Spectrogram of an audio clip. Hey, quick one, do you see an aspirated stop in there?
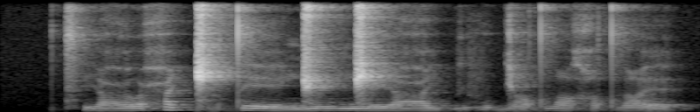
no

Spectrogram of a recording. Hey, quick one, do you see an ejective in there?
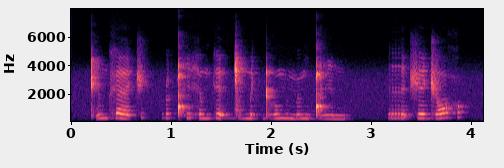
yes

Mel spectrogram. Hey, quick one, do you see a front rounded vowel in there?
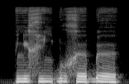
yes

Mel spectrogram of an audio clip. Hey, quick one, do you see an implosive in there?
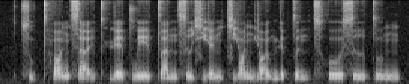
no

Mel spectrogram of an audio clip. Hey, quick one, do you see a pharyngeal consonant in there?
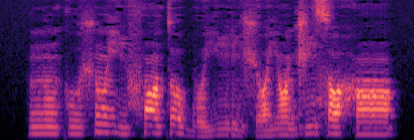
no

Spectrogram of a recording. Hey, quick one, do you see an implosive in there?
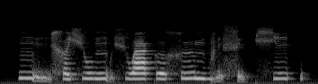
no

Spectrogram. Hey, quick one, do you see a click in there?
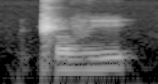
yes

